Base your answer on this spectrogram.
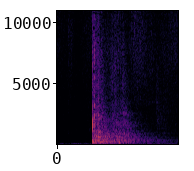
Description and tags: painfully punching metal door
metal, punching, door, painful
